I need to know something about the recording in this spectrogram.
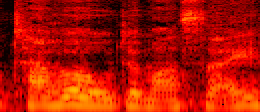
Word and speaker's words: Tarot de Marseille: or in my case, Tarot de Marseille, or Tarot de Marseille, if I try to pronounce it correctly, is no collection if you don't have any decks.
